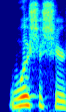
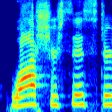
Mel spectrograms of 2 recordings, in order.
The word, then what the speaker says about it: Worcestershire: Worcestershire sauce, right? That's how you say it. Worcestershire sauce. Wash your sister sauce.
